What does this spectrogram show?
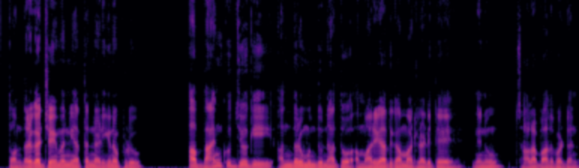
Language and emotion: Telugu, sad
